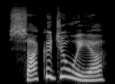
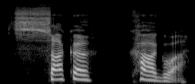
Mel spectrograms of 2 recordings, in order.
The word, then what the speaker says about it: Sacagawea: So the the Northern Shoshone say Sacagawea with a J. The Hidatsa say Sacagawea with two Ks. And then there's another version which is Sacagawea with a G instead of a J.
